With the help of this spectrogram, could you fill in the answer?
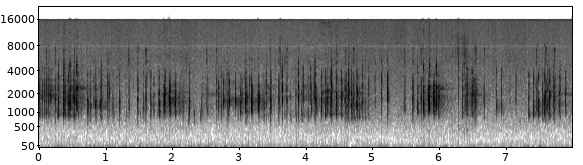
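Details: Male and female forest green tree frogs croaking at night while whipping foam for their nest over a mountain pond; continuous rattled pulse series rising and falling in bursts about every second.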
